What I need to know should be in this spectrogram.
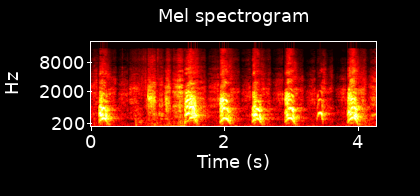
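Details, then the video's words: Aggressive, fierce Rottweiler from a kennel in Hanoi, Vietnam, barking hard: eight loud, deep, harsh barks at a steady pace of about two per second, with little else heard. "Tiếng chó sủa kinh hoàng| DOGS BARKING"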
